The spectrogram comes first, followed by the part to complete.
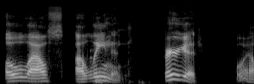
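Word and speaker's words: Olaus Alinen: Olaus Alienen. That is how his folks say his name. Olaus Alienen. Emphasis on the ah, but the middle part is Lee, pronounced Lee Alienen.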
